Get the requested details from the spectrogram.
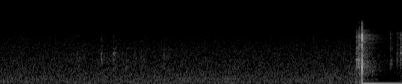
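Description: A staple gun snaps sharply into upholstery.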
